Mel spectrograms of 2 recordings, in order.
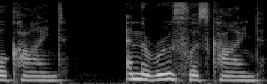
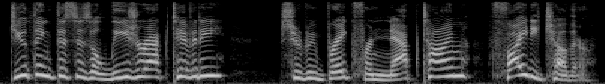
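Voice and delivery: shouting; 7 semitones higher than usual. A narrator's reading. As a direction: bark it at the recruits. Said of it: "Eric shouts".

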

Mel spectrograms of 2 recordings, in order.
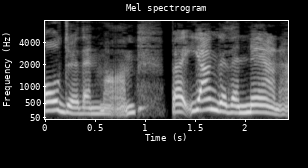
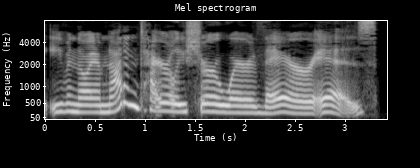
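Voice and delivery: usual speaking voice

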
